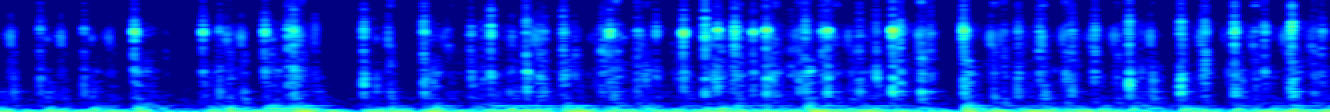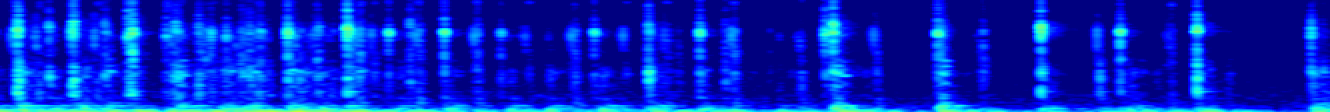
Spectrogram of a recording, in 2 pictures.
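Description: Fingertips type steadily on a full-size black plastic membrane keyboard resting on a wooden desk, producing a rapid, continuous stream of short, dry key clicks. The keystrokes are bright and snappy with almost no ring, over a faint low hum.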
